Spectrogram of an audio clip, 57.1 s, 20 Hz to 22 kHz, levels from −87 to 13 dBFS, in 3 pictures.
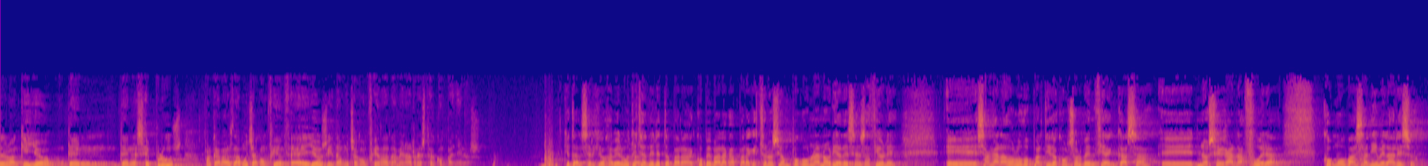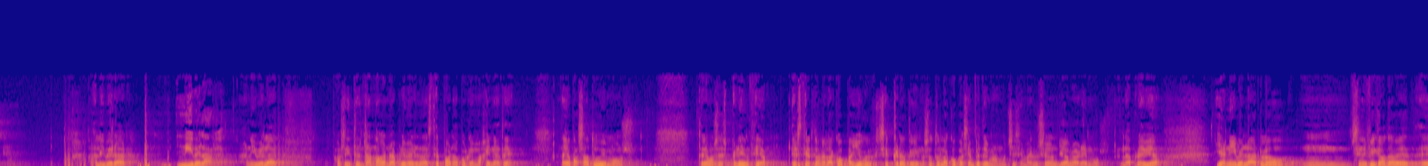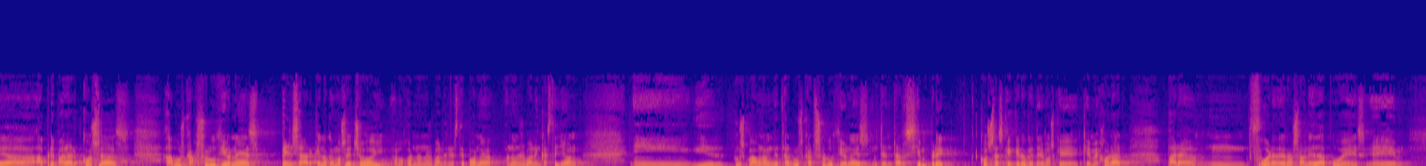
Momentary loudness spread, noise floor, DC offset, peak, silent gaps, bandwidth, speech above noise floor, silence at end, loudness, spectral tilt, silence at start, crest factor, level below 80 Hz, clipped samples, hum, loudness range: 11 LU; -55 dBFS; under 0.1%; -8 dBFS; none; 12.5 kHz; 30 dB; 0 s; -25 LUFS; -4.5 dB/octave; 0 s; 18 dB; -54 dBFS; under 0.1%; none; 4 LU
